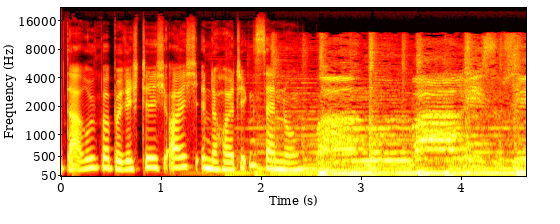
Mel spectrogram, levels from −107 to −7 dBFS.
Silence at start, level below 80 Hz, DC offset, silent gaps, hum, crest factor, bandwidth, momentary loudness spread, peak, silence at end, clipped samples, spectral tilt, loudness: 0 s; -26 dBFS; under 0.1%; none; none; 14 dB; 15.5 kHz; 4 LU; -2 dBFS; 0 s; under 0.1%; -6 dB/octave; -18 LUFS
